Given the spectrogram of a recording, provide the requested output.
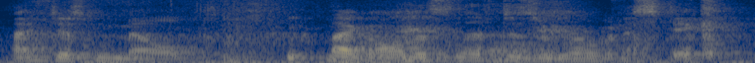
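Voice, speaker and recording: A man's voice: mid-range voice, fast, a crowd in the background. A man playing a tabletop game who keeps making joking side remarks. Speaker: player. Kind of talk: casual tabletop play.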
